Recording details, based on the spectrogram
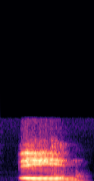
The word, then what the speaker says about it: Bane: It's spelled like Young, Y-O-U-N-G. – Right. – Bane, B-A-N-E, but he uses Bane. – Yeah. – I gotcha. Like in Batman, okay.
